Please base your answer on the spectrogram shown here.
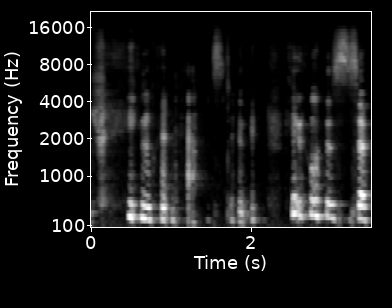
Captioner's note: laughing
